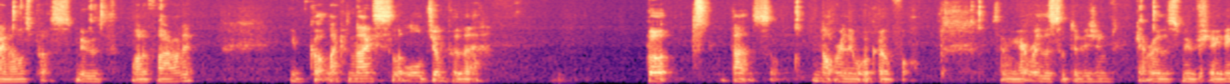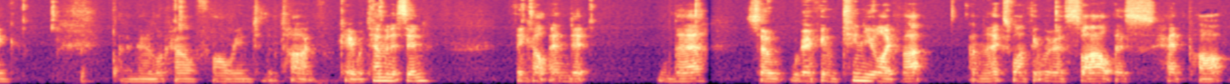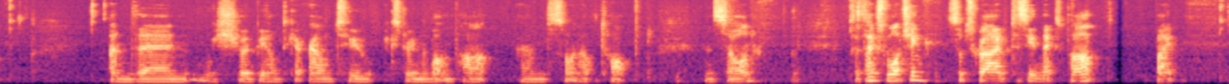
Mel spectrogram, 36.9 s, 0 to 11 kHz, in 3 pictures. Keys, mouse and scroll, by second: 0.9 click, 1.6 middle click, 9.7 click, 11.5 click, 11.9-12.6 scroll up 1, 12.6 middle click, 17.6 click, 18.2 middle click, 24.8 middle click.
